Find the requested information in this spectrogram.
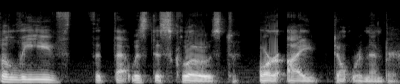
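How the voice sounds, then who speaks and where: Booming at a very deep, low pitch, a man speaks at a very slow pace with lively intonation. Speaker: roleplaying game player. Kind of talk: tabletop roleplaying session. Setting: live stream video call. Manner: loud.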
